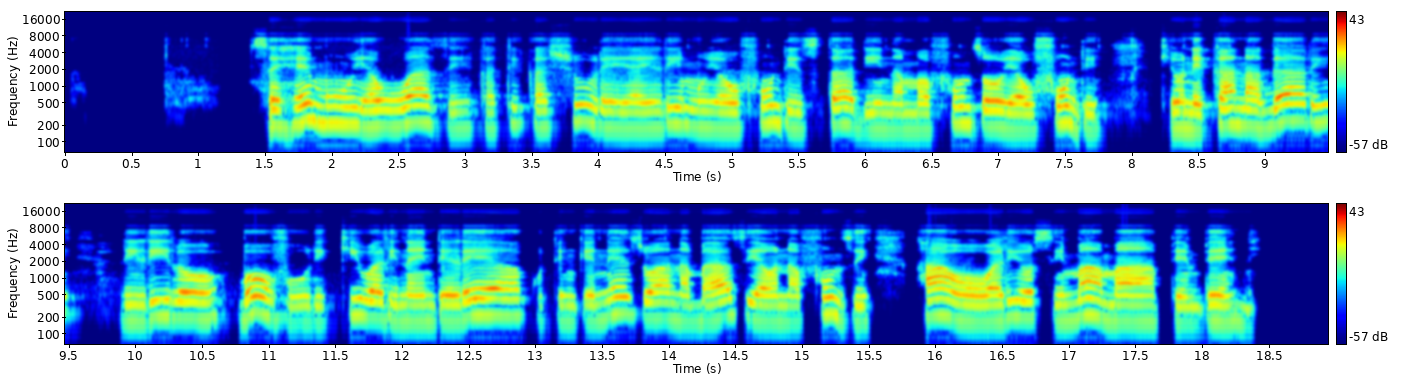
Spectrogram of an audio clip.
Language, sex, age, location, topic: Swahili, female, 25-35, Dar es Salaam, education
